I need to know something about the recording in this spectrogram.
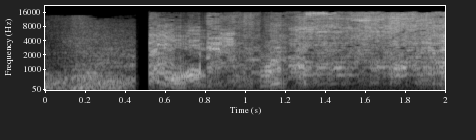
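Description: The audio breaks off abruptly about half a second in. A loud, harsh crashing, shattering noise, like breaking glass, then runs on, its energy mostly in the high end.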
